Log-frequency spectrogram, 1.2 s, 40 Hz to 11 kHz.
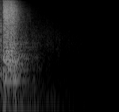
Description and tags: Balloon popping. Recorded with Zoom H4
